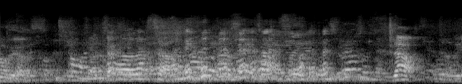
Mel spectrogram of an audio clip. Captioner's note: group chattering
